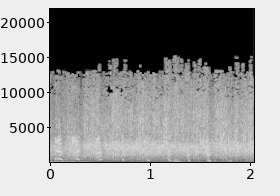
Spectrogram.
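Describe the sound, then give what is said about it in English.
Steady, dense clapping from a crowd, loud and sustained throughout with no pauses and no one talking over it. “Please clap.”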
